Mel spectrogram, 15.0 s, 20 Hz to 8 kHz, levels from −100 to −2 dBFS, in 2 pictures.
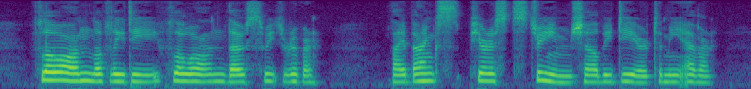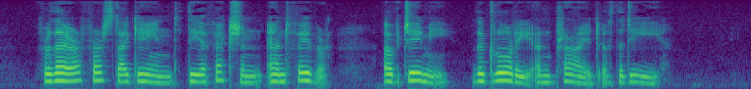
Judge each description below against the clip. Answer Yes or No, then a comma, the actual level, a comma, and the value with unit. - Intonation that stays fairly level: Yes, narrow, 2.1 semitones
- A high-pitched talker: Yes, high, 195 Hz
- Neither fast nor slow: Yes, average, 150 wpm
